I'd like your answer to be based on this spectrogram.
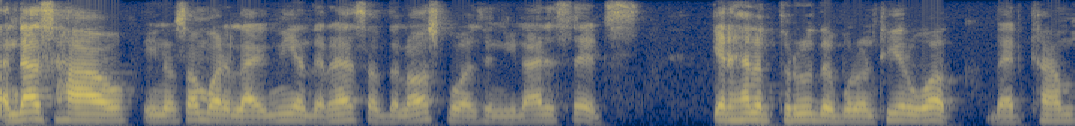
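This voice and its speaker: A man with a South Sudanese accent talks fairly quickly at a fairly high pitch, his intonation fairly even. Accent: South Sudanese (Dinka) English. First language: Dinka. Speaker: nonprofit executive director. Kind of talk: interview.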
